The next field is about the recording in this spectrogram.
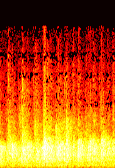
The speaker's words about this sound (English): A firm handshake and a round of applause.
